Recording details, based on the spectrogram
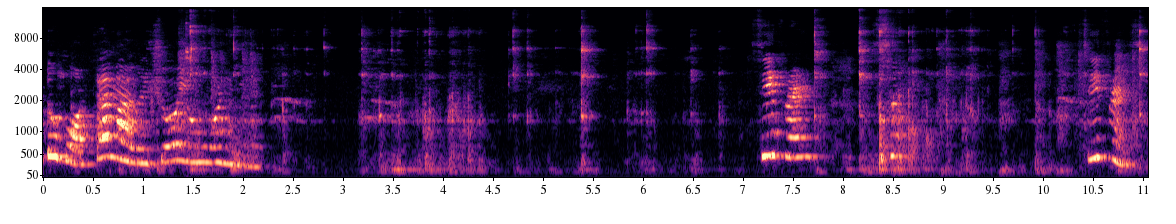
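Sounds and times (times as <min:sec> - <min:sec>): metal spoon clinking in steel bowl: 0:01.3 - 0:06.9, 0:07.7 - 0:11.0.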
